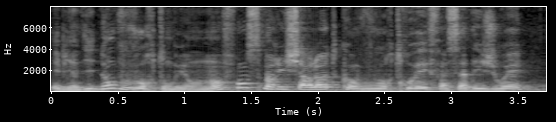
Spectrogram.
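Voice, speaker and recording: A woman's voice: low-pitched, sing-song, fast, dark tone, slightly rough, heavily acted. A woman playing Raoul, a cheerful, curious male character in a children's museum show, with a playful, exclamatory way of talking. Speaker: show's title character.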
